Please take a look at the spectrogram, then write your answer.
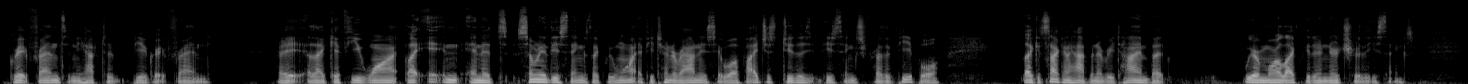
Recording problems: none

